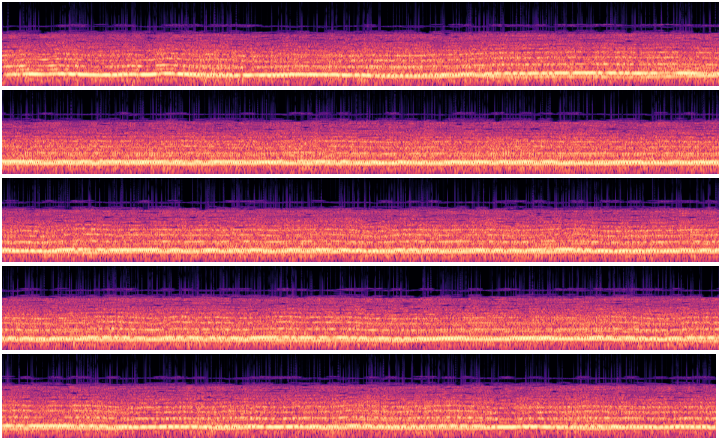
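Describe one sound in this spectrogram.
A drone's propellers buzz loudly and steadily close by, wavering slightly in pitch.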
